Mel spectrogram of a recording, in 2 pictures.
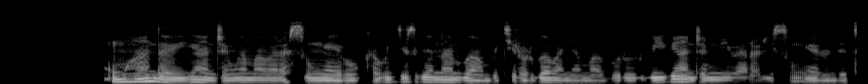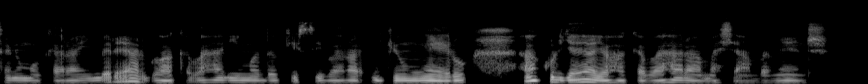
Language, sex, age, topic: Kinyarwanda, male, 18-24, government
